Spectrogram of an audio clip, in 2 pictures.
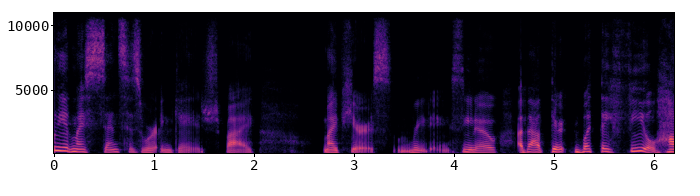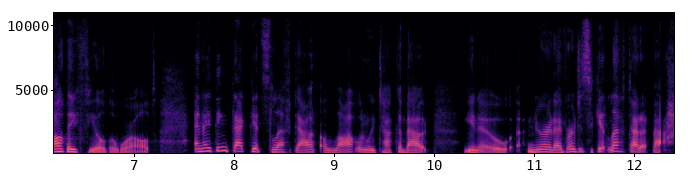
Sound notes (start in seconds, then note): none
